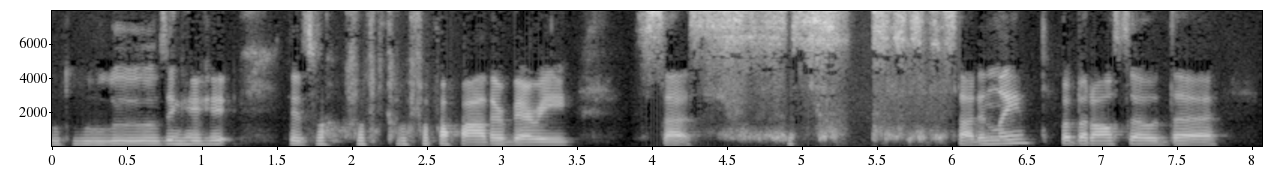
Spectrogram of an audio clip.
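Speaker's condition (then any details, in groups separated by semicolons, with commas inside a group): Stuttering; past therapy with fluency training, avoidance reduction, open easier stuttering, goal joyful effective communication; big blocks, stops and exhales during blocks, long repetitive stutters, often anticipates stutter before words; repeated sounds, prolonged sounds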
